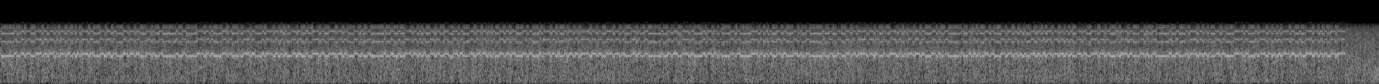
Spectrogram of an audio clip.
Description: Two-tone teleprinter signal, about 170 Hz shift.
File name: findings / CT SAGITAL 27.gen-16 rtty rx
